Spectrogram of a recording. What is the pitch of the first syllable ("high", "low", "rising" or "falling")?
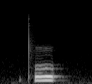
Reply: falling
